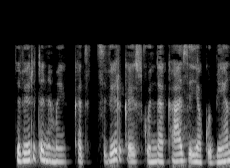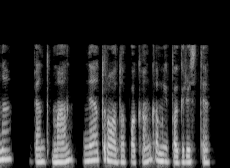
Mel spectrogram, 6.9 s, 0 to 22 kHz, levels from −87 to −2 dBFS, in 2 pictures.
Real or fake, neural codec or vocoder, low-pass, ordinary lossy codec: fake; vocoder, 44.1 kHz, 128 mel bands, Pupu-Vocoder; 7.2 kHz; MP3, 48 kbps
